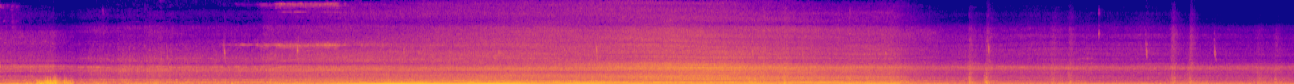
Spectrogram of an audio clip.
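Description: A train running at the station, with a deep rumble that builds and is loudest about a third of the way in. The train sound cuts off abruptly about two-thirds of the way through, leaving quieter station background with a few clicks.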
